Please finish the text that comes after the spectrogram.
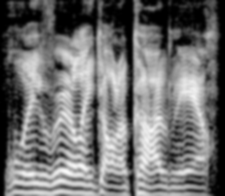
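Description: A man's voice: medium pitch, fairly even intonation, takes it slowly, no room sound, clean studio sound, natural voice. A man voicing a timid male cameraman who pleads nervously with his boss. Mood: pleading.

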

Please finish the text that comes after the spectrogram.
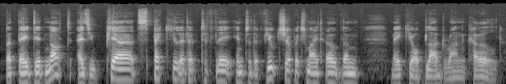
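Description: A British man reading a scripted literary essay in a formal, measured, wryly understated way. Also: lowish voice, husky. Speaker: reader of newspaper essays.

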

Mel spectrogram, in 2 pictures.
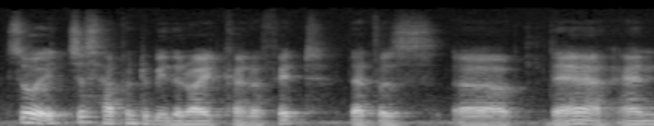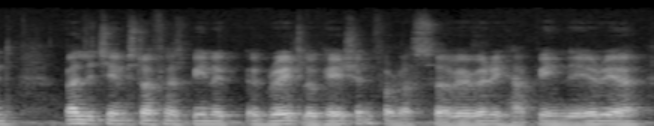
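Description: A man from Sri Lanka, a rural GP, answering podcast interview questions in an unhurried way with many "uh" fillers. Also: sits low, steady tone, darkish tone, reverberant, a little hiss or hum. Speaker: guest, rural GP.

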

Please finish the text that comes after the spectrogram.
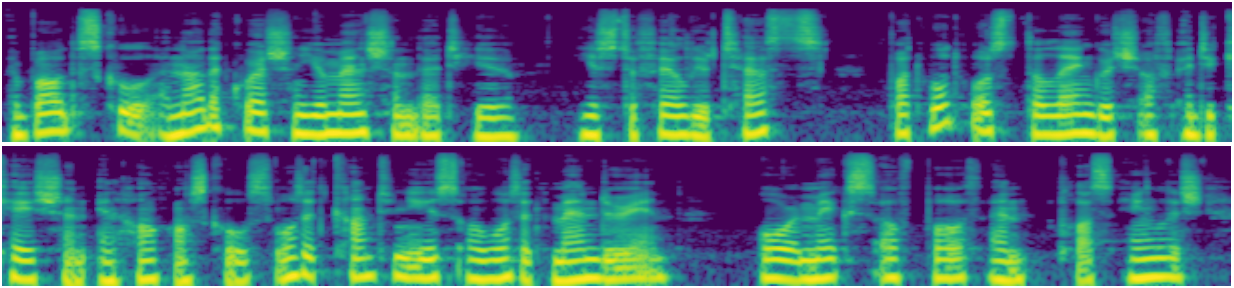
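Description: A man hosting a podcast interview, speaking with careful, slightly halting phrasing. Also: fairly high pitch, flat delivery, gravelly, darkish tone, no echo. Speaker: podcast host. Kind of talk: casual interview.

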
